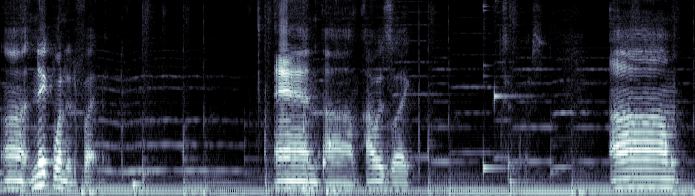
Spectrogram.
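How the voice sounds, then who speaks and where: A young man tells a rambling story in casual slang while he plays a game. His delivery is halting and his pitch sits mid-range. Game music plays softly behind him. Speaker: let's play host. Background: video game music.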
